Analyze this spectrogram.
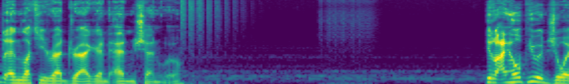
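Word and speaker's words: Xuanwu: The dragon mount, it's called the Shenwu mount, but it's spelled like X-U. X-U-A-N. I believe someone told me once it's pronounced Shenwu.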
